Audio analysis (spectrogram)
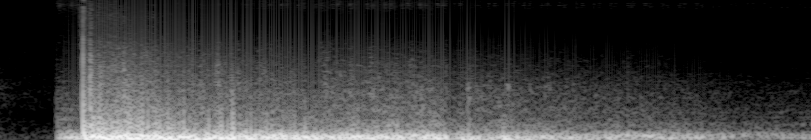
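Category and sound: sound effect, explosion sound effect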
